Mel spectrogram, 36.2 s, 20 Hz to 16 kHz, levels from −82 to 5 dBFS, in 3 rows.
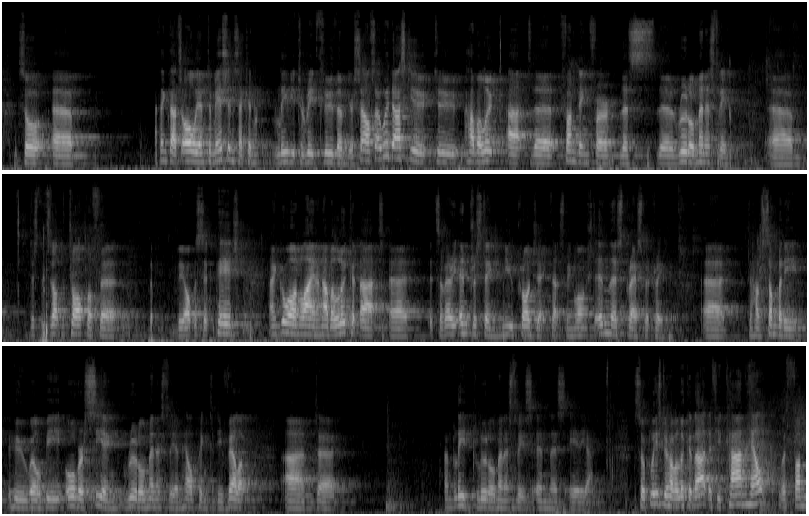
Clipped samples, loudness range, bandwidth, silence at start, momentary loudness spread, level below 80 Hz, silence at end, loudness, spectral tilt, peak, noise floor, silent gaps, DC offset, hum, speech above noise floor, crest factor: under 0.1%; 9 LU; 13.5 kHz; 0 s; 15 LU; -60 dBFS; 0 s; -34 LUFS; -5 dB/octave; -12 dBFS; -63 dBFS; none; under 0.1%; none; 30 dB; 22 dB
